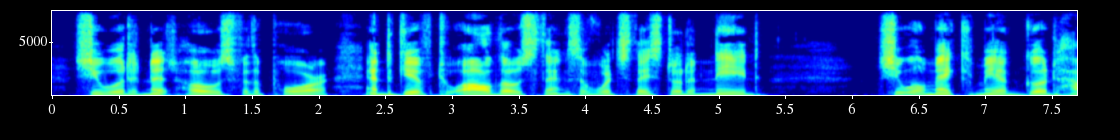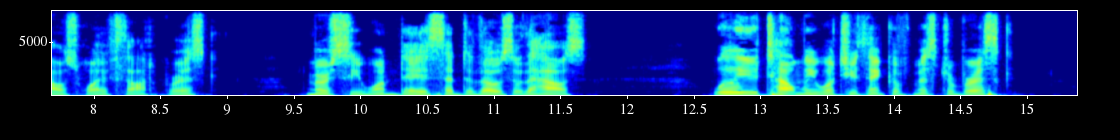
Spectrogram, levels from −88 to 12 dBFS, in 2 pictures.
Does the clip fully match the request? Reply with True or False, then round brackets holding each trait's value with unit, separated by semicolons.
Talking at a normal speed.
True (185 wpm)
